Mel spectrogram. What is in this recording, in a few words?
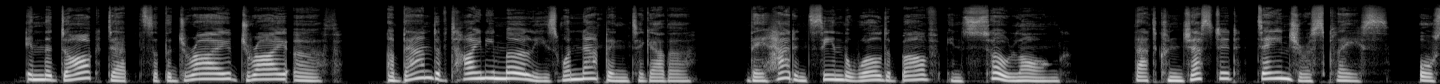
Children British accent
